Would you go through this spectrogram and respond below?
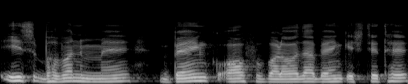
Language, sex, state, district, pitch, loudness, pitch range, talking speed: Hindi, male, Uttar Pradesh, Budaun, 140 Hz, -22 LUFS, 130-150 Hz, 130 wpm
